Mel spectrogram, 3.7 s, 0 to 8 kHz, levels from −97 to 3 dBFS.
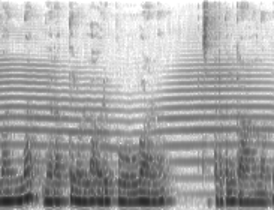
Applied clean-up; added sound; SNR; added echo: none; Trumpet; 20 dB; reverberation time 0.5 s.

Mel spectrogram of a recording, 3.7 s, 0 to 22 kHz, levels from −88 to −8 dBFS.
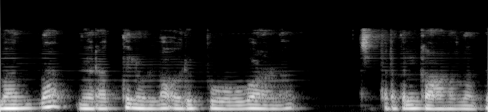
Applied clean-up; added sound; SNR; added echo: neural mask model DeepFilterNet 3.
